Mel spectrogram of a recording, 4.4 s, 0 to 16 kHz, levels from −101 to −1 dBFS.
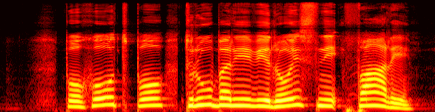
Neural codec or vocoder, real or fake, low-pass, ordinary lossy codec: none; real; 14.4 kHz; none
